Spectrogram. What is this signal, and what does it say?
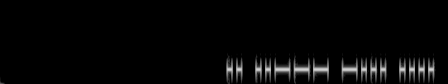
Morse code, heard as a keyed tone, about 25 wpm, 700 Hz. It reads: I2BH
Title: DXCC-100 Call Signs - 4 Characters - 25wpm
